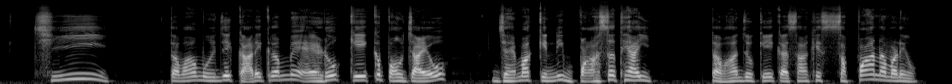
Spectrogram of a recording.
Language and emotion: Sindhi, disgusted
